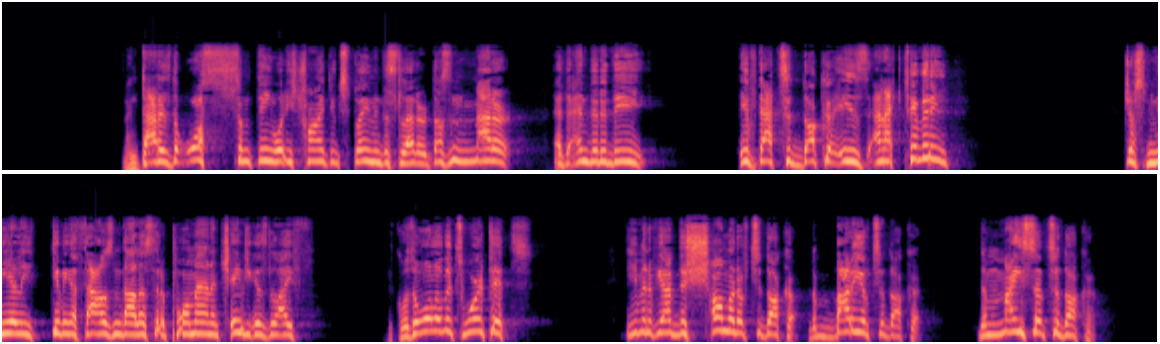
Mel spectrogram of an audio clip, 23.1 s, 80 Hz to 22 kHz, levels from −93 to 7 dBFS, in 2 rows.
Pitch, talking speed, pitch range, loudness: 240 Hz, 170 wpm, 220-255 Hz, -16 LUFS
